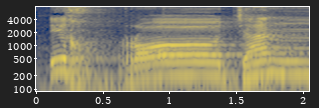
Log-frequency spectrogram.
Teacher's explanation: Ingat ketika kita mengucapkan huruf kha ini adalah huruf isti'la, maka kita harus perhatikan lidah kita harus naik. Dan ini dibaca tebal.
